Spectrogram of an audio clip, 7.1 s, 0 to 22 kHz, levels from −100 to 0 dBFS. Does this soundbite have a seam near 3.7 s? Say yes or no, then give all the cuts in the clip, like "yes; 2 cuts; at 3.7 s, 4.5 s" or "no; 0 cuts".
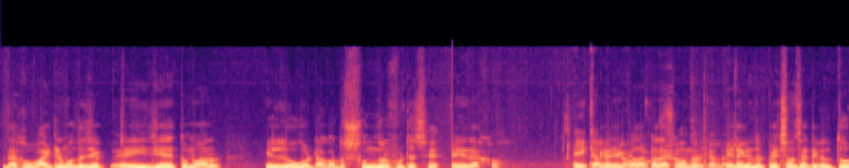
yes; 1 cut; at 3.7 s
